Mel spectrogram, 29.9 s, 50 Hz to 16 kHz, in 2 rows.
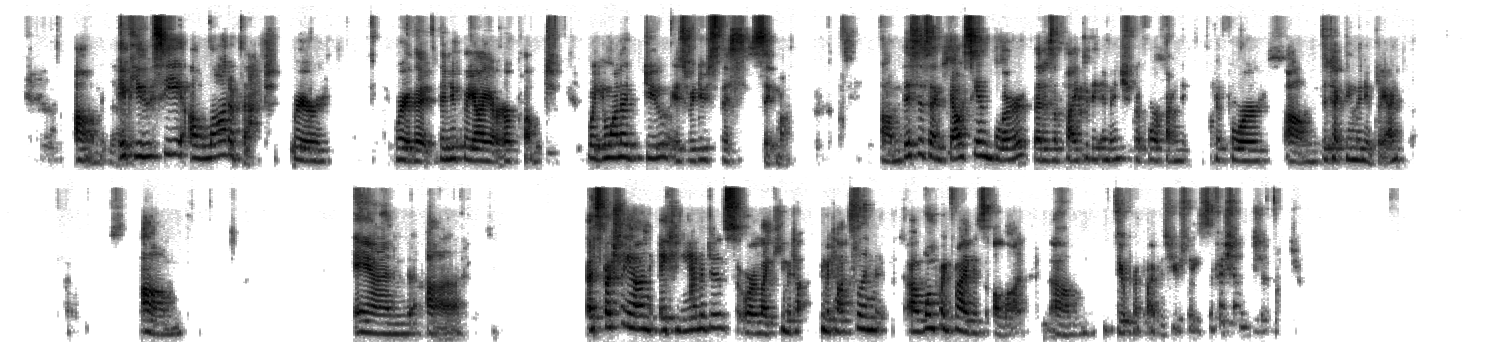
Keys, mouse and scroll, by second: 0.3 click, 0.9 click, 1.4 drag, 2.0-2.3 drag, 4.0 click, 4.6 click, 5.0-6.6 scroll up 2, 5.2 click, 6.6 click, 14.8 0, 15.7 5, 18.0-18.9 scroll down 1, 19.0 click, 19.6-20.5 scroll up 1, 20.4 click, 21.8 click, 22.6 click, 24.4 click, 25.9 click, 27.5 click, 28.6 click.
